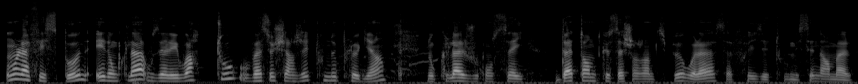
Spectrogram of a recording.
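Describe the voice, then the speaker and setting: A man's voice: on the high side, moderate pace. Casual French-speaking man narrating gameplay. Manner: chatty, self-correcting, fillers. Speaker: gaming tutorial creator. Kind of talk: casual gameplay tutorial commentary.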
